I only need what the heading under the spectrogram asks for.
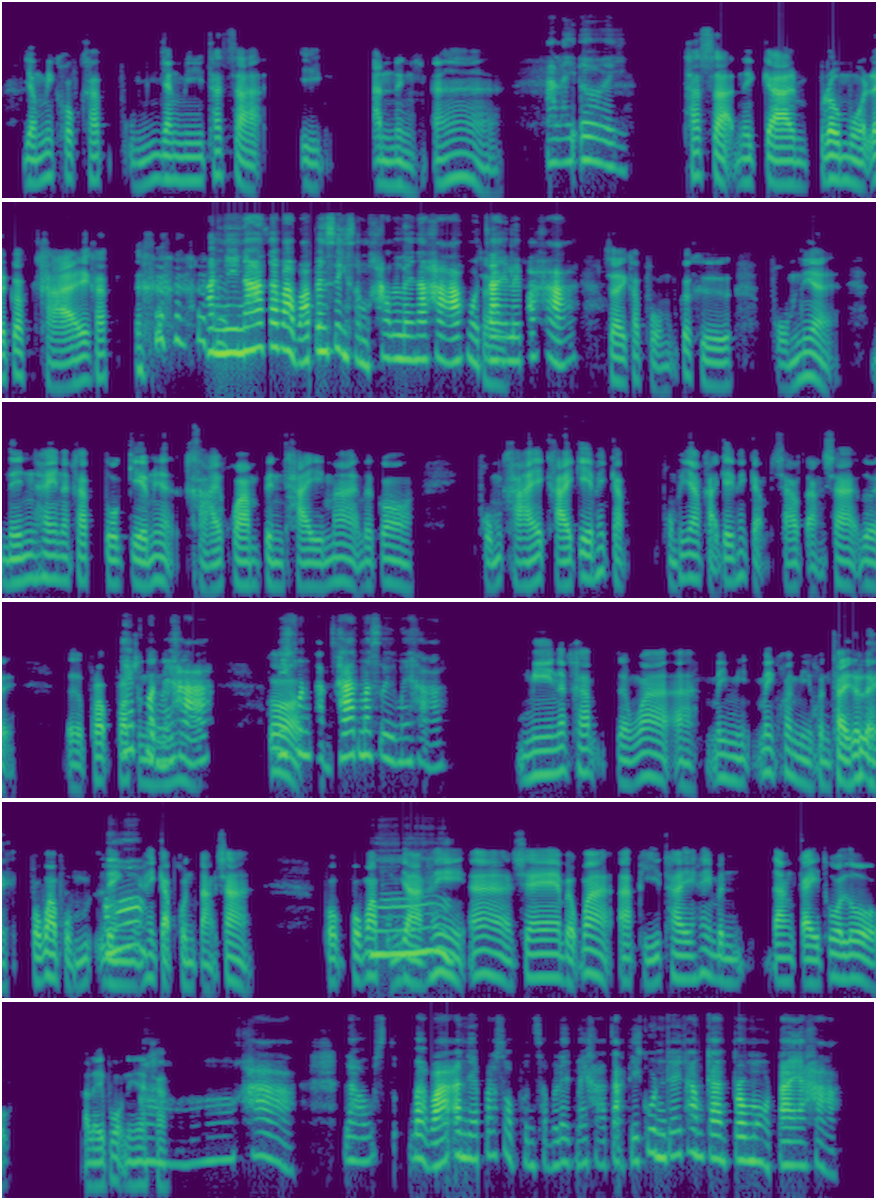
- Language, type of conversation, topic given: Thai, podcast, คุณทำโปรเจกต์ในโลกจริงเพื่อฝึกทักษะของตัวเองอย่างไร?
- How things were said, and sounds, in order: other background noise; laugh; laughing while speaking: "ไทยเท่าไร"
